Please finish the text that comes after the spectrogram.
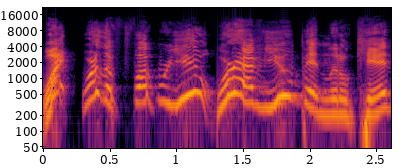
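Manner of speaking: high, baffled, demanding tone.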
